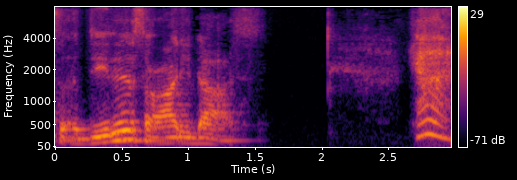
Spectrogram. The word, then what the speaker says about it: Adidas: is adolf dossler and the name is actually um a blending of his first name and his last name so adi das because he went by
